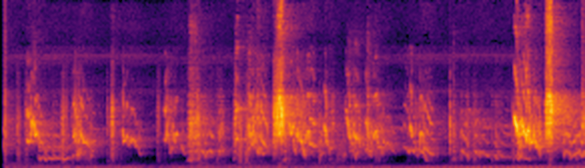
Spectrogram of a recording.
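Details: Budgerigars in a pet store chattering as a flock: dense overlapping chirps, squeaks and warbled notes, with a few louder sharp squawks and a steady low hum underneath.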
